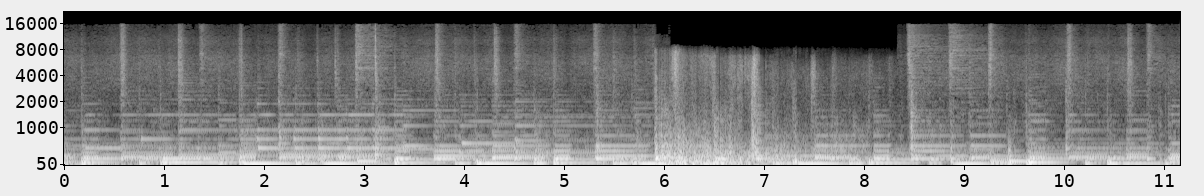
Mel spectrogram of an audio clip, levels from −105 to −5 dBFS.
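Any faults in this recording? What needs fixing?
A call bitrate drop runs from 5.91 to 9.14 s. The encoder falls from 48 to 9 kbps, and the audio bandwidth shrinks from 20 kHz to 8 kHz. For about 1.2 s at the lowest rate the sound turns coarse and muffled. To prevent it, stabilise the network path or improve bandwidth estimation so the encoder isn't forced into such deep rate cuts.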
